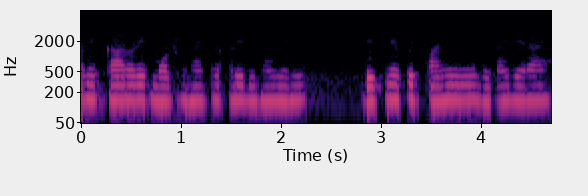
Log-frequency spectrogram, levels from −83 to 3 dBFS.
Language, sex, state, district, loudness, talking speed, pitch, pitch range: Hindi, male, Goa, North and South Goa, -43 LUFS, 215 wpm, 135 Hz, 130-140 Hz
